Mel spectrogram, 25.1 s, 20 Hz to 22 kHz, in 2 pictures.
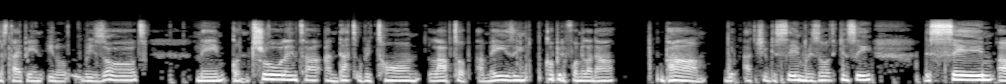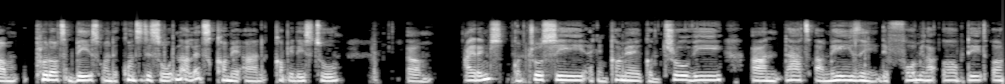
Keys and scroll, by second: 3.2 ctrl+Return, 18.9 ctrl+c, 21.1 ctrl+v.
